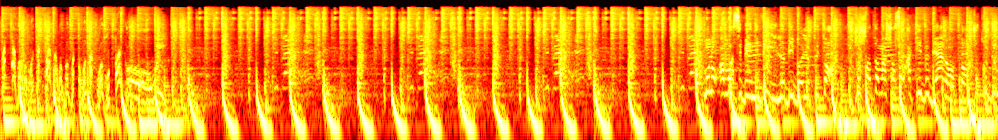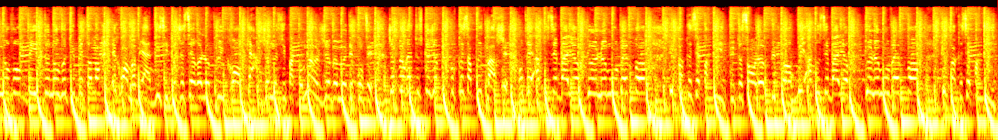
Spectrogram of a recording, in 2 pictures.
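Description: A loud rap track plays, opening with a steady, pounding kick-drum beat that then fills out into a denser, continuous groove with layered sounds over it.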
